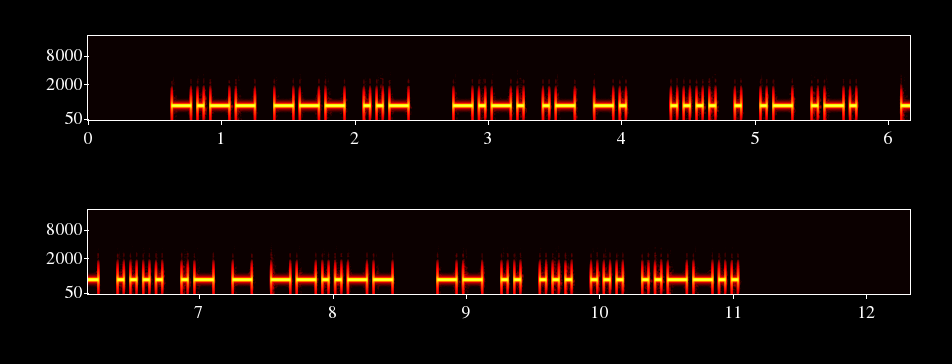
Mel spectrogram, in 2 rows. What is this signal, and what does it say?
Morse code, heard as a keyed tone, about 25 wpm, 700 Hz. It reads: YOU CAN HEAR THAT, MISS?
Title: Sentences from Top 500 Words 25wpm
